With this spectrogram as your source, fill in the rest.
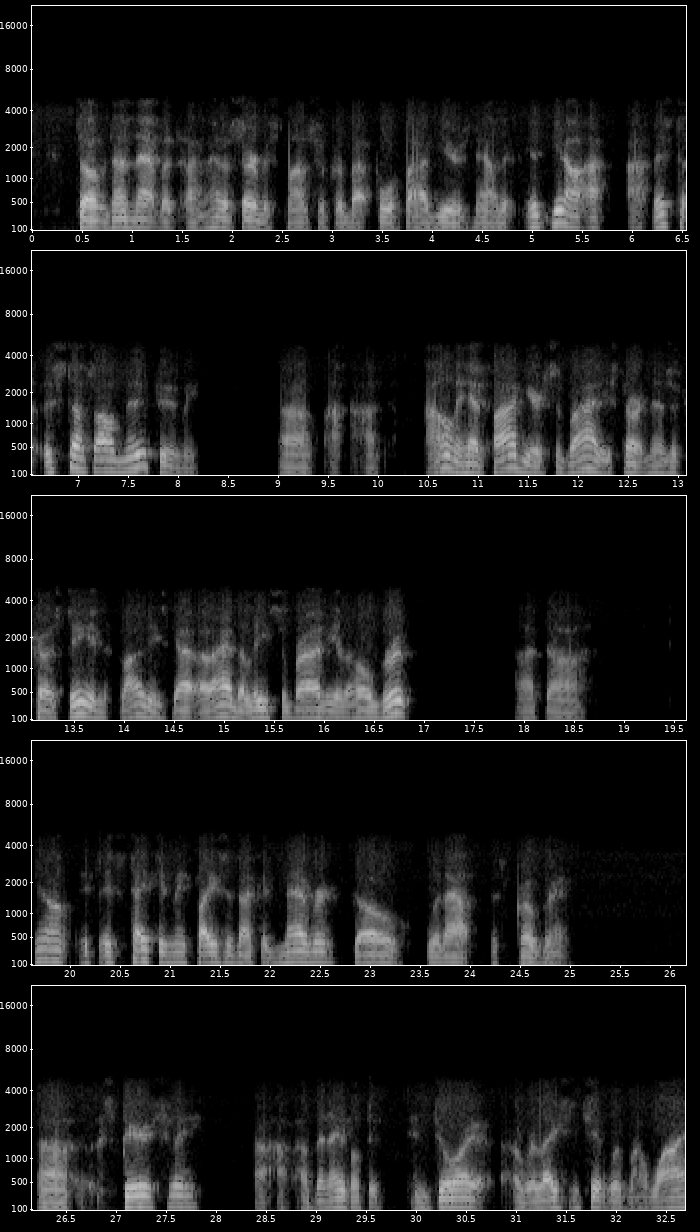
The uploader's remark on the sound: Noon Phone Meeting Speaker Series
